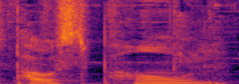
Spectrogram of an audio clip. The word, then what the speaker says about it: postpone: now it's it's interesting because you have a p in between there so it's postpone postpone yeah it's an interesting word to pronounce okay and uh well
